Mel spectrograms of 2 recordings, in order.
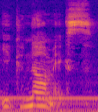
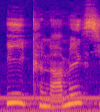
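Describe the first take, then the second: First: The stress is on the third syllable. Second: The stress falls before the third syllable. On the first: The speaker calls it right. "make sure the stress is on the third syllable" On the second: The speaker calls it wrong. "You do not say economics"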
